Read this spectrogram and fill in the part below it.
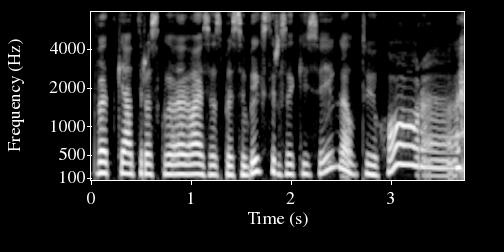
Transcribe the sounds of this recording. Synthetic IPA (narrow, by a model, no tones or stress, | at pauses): ʋɐt̪kʲæːt̪ʊɾʲoːsklˠlˠɑːsʲʋʲeːspɐsʲɪbɐɪksʲt̪ɪrsɐkʲiːsʲʊɐɪɡɐlˠt̪ʊɪxoːɾɐ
